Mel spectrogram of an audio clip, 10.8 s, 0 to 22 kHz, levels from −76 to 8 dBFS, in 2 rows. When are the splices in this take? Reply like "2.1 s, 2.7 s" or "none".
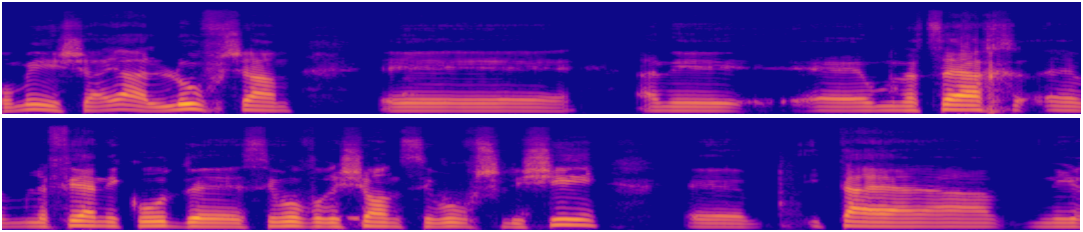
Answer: none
